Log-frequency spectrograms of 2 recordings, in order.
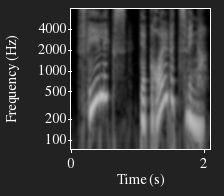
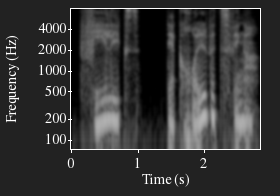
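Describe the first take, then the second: First: High on the name, then dropping for the title; proud proclamation. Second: Soft, sleepy murmur. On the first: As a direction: present a hero by name and title. Laila proudly presents Felix's figure. (feierlich und stolz verkündet) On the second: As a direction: murmur it to yourself at bedtime. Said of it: "murmelte er". (leise vor sich hin gemurmelt) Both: A narrator's reading.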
